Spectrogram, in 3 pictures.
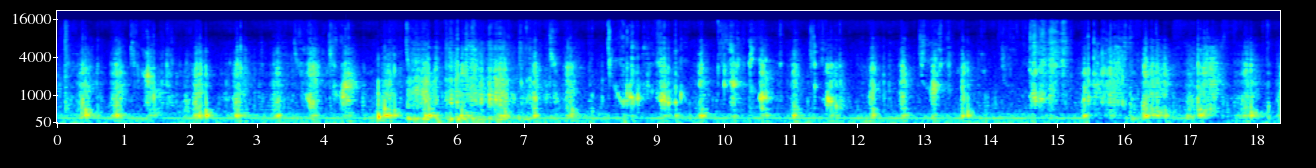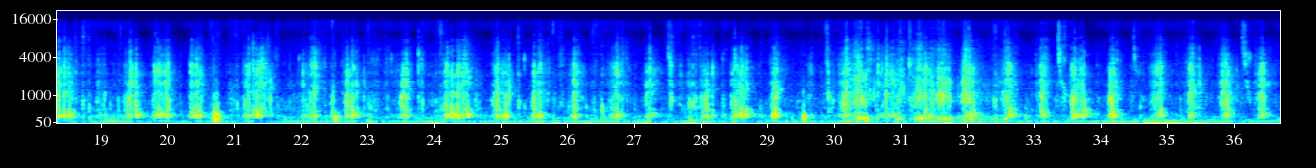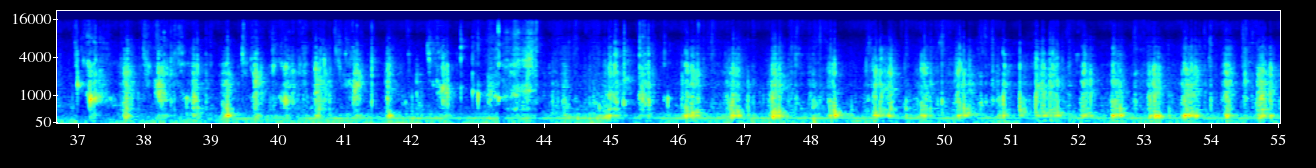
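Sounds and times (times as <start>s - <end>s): chewing crunchy ice: 0.0s - 55.0s
steady low hum: 0.0s - 55.0s.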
